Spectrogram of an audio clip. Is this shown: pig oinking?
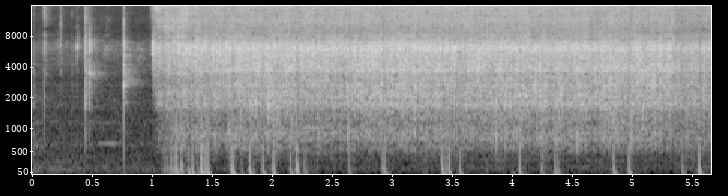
no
